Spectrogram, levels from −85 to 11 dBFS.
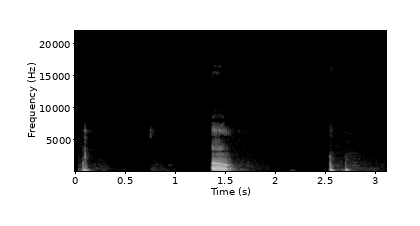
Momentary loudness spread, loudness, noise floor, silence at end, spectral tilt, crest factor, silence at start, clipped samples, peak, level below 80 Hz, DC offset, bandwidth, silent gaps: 20 LU; -21 LUFS; -77 dBFS; 0.35 s; -7.5 dB/octave; 24 dB; 0.05 s; under 0.1%; -2 dBFS; -70 dBFS; under 0.1%; 7.6 kHz; 1.26-1.35 s, 2.36-2.53 s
